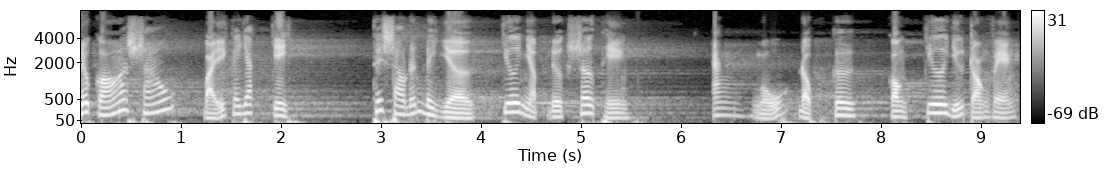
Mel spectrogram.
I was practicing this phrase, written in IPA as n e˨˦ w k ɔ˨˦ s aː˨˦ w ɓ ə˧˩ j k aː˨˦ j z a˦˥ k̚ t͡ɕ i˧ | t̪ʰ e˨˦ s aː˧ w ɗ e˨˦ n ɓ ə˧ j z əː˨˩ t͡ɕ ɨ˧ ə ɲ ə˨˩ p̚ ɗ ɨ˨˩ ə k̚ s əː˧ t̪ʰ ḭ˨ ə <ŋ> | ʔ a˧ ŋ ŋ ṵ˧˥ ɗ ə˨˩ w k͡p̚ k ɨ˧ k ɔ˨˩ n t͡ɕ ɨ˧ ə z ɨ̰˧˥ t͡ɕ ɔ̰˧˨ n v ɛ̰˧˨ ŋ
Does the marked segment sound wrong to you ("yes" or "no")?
yes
